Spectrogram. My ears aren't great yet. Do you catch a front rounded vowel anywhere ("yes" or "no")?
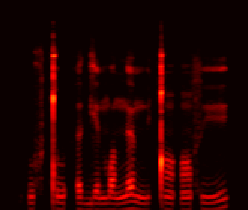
yes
